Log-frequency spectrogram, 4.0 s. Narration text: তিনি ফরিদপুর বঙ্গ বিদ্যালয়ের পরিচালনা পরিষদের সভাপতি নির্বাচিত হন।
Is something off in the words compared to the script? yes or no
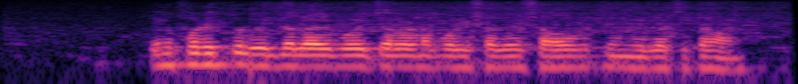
yes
